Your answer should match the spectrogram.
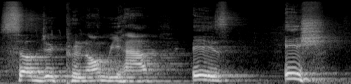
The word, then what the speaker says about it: ich: we have is ish i see h ish the pronunciation in german language is quite easy because whatever you write you speak in the same way just like in english so i don't think that would be a problem here in german language for you so ish ish ish that's how you have to pronounce and that has simple meaning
